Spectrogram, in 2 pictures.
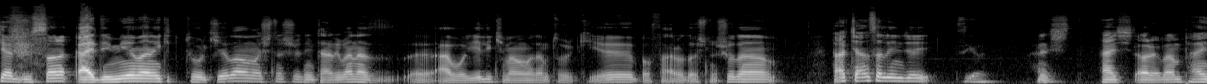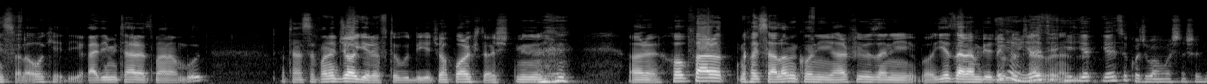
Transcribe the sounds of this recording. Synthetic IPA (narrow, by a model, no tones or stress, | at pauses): jeiæd̪uːst̪ɒːneɡæd̪iːmije̞mænikʲʰe̞t̪ʰu̥t̪ʰoɾkʰije̞bɒhæmɒːʃnɒːʃo̞d̪iːmt̪ʰæɣɾiːbænæzæ̰vɒːje̞liːcʰemænuːmæd̪æ̰mt̪ʰo̰ɾcʰḭjebɒ̰ːfæ̰ɾɒ̰ːd̪ɒ̰ʃnɒ̰ːʃo̞d̪æm | fæ̰ɾ̰d̪̚t͡ʃʰænd̪sɒːleind͡ʒɒːji | neʃ | hæʃt̪ɒːɾemænpʰænd͡ʒsɒ̰ːlɛ̰okʰḛjd̪ḭɡɟḛɡæd̪iːmiːt̪ʰæɾæzmænæmbuːd̪̥ | mot̪ʰæːsːe̞fɒːned͡ʒɒːɟe̞ɾe̞ft̪e̞buːd̪̚ːiɡe̞d͡ʒɒːpʰɒɾkʰd̪ɒʃt̪̚mid̪uni | ʔɒɾexob̥fæɾɒd̪̚mixɒjsælɒːmikʰo̞nihæɾfibe̞zænib̰jezæɾæmbijɒd͡ʒeolæmjeb̰jejeit̪ikʰod͡ʒɔːbhamɒʃnɔʃod̪i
